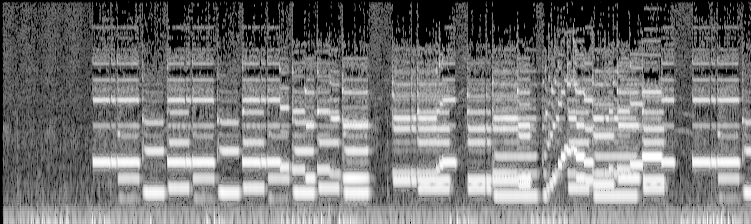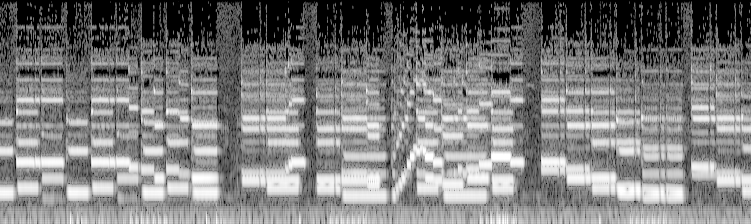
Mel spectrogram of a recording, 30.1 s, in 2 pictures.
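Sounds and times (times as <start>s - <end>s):
flute clock playing: 1.8s - 30.0s.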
